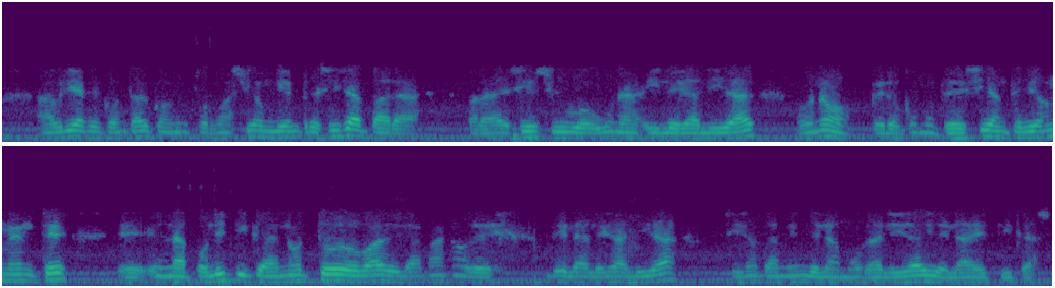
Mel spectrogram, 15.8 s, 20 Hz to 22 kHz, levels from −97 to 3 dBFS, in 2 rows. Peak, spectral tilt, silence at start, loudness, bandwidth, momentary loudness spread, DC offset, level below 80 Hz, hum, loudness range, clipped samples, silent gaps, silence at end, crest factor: -26 dBFS; -8.5 dB/octave; 0 s; -44 LUFS; 8 kHz; 11 LU; under 0.1%; -74 dBFS; none; 5 LU; under 0.1%; none; 0 s; 18 dB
